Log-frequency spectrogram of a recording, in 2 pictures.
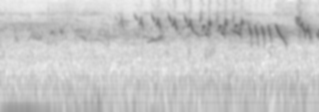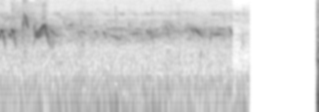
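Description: Songbird calling in rapid runs of high, downward-sweeping chirps, loudest from about a second in to the middle, then fainter, breaking off into dead silence just before the end.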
